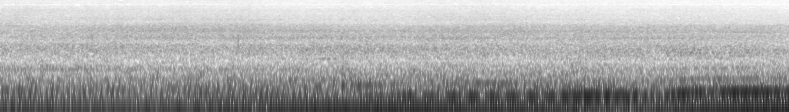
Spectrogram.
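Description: Water splashes in a boat's wake.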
